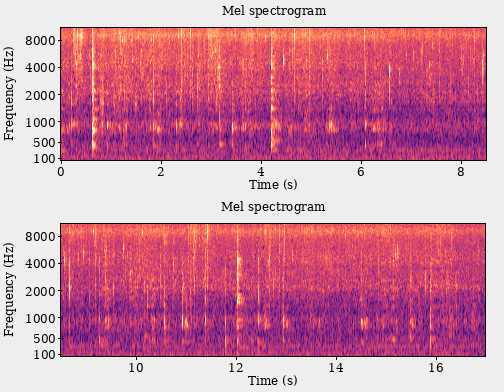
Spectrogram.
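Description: Garlic sizzles quietly in a pan with a constant soft hiss, while occasional light clicks and scrapes of a utensil break through at irregular intervals.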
